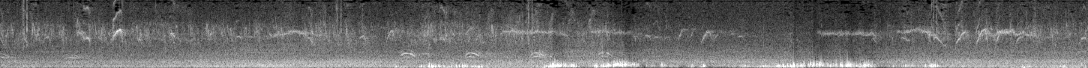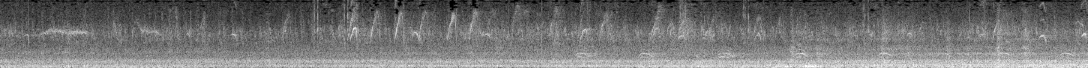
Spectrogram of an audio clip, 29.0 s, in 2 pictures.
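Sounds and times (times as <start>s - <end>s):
small birds chirping: 11.0s - 29.0s.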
